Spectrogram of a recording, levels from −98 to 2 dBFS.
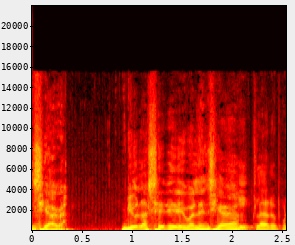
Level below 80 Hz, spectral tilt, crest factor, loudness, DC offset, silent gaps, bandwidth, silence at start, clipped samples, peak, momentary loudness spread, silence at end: -34 dBFS; -4.5 dB/octave; 16 dB; -25 LUFS; under 0.1%; none; 16 kHz; 0 s; under 0.1%; -10 dBFS; 5 LU; 0 s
